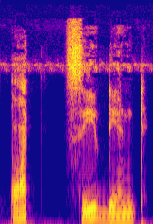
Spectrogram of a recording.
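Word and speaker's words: accident: কারণ সি এর পরে ওয়াই থাকলে দন্তস হই, এখানে সি এর পরে সি আছে তাই হলো কো, এবং নেক্সট সি এর পাশে আই আছে মানে এর উচ্চারণটা দন্তস হবে, তাই হলো অ্যাক্সিডেন্ট। অ্যাক্সিডেন্ট।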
